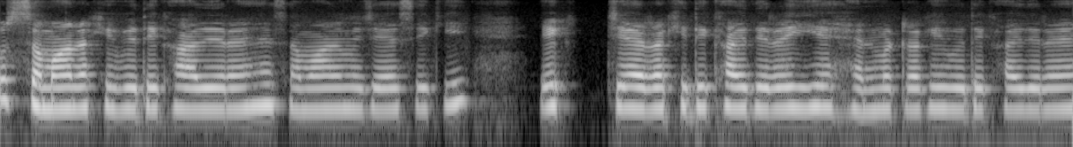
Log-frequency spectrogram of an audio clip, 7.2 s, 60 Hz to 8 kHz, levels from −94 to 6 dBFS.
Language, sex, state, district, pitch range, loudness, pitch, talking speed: Hindi, female, Chhattisgarh, Jashpur, 215-225 Hz, -19 LUFS, 220 Hz, 220 wpm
